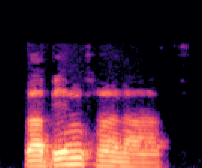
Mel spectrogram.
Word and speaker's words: Rabindranath: Rabindranath, I think the accent's on the second syllable there.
